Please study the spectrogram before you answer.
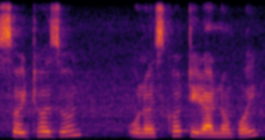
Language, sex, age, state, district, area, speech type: Assamese, female, 18-30, Assam, Sonitpur, urban, spontaneous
